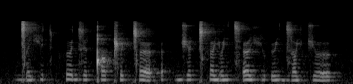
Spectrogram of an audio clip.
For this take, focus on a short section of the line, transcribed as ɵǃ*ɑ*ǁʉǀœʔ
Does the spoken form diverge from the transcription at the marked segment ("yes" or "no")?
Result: yes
